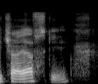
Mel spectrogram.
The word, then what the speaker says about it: Chayefsky: Now, shortly after that happened, the legendary screenwriter Patty Chayefsky, who is a that's how you stunningly pronounce it.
